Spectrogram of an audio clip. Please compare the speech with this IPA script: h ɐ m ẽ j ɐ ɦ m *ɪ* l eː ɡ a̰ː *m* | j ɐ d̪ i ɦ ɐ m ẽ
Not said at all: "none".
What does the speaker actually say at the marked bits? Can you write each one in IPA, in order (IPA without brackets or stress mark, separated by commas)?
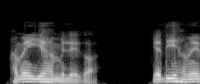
ɪ, none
